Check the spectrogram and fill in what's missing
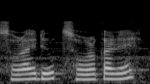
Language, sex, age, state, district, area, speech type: Assamese, female, 45-60, Assam, Charaideo, rural, spontaneous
